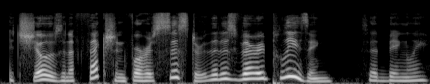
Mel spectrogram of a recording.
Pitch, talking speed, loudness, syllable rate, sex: 205 Hz, 180 wpm, -19 LUFS, 4.9 syllables/s, female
